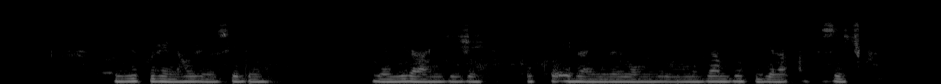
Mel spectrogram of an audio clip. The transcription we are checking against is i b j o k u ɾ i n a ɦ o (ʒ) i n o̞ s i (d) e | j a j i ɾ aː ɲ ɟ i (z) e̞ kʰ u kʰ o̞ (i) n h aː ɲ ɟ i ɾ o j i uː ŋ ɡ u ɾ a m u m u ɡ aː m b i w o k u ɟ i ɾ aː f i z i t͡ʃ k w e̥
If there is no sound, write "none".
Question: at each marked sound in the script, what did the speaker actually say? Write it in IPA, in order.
ʒ, d, ʒ, i

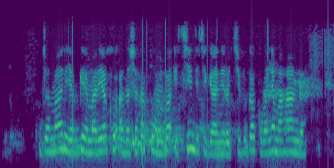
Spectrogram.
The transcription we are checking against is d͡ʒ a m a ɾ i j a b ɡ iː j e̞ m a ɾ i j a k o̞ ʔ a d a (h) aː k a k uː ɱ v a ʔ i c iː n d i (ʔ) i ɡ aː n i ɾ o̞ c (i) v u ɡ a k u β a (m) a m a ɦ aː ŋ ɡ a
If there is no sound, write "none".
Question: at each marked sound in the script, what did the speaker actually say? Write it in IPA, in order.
ʃ, c, i, ɲ

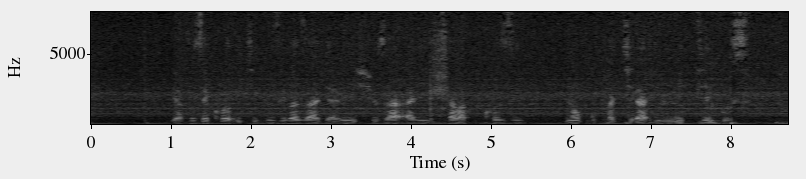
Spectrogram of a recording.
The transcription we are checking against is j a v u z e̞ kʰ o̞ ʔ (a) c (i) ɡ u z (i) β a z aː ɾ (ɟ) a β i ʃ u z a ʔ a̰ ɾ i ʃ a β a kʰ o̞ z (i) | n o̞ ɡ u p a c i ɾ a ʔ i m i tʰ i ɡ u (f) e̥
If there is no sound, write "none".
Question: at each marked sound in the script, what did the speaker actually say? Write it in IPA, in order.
i, i, i, ɟ, i, s

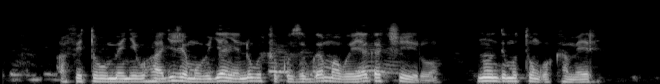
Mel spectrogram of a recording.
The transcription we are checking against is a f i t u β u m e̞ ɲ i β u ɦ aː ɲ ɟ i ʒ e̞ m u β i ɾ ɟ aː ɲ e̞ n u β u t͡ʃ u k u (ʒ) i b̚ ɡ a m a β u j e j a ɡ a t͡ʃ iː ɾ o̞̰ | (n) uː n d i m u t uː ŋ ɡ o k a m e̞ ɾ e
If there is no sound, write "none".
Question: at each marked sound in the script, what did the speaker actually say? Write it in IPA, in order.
z, n

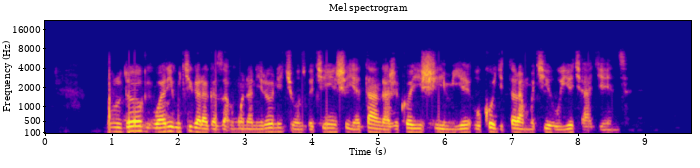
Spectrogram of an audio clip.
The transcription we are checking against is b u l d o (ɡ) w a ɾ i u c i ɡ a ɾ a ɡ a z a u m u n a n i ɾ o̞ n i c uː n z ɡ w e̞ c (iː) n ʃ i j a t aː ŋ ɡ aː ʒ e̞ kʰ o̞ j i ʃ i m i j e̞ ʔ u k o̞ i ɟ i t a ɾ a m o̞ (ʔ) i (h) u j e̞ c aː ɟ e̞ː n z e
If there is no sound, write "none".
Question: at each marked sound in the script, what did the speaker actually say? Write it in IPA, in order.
ɡ, iː, c, h

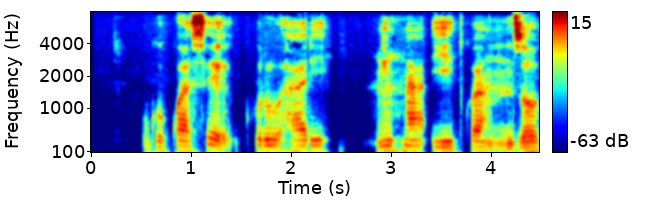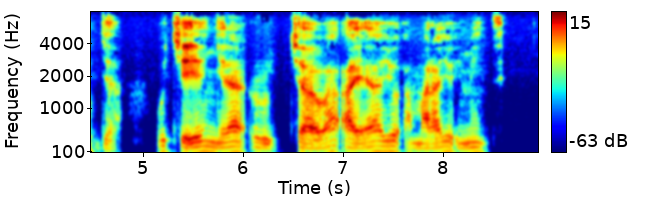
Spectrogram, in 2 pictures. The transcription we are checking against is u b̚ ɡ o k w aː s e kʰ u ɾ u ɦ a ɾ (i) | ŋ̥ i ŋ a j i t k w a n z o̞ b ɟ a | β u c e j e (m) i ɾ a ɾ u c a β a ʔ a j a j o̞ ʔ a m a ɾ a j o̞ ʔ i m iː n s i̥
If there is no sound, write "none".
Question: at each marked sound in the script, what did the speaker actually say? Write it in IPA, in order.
i, ɲ

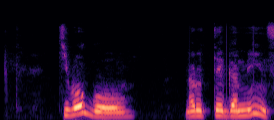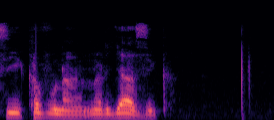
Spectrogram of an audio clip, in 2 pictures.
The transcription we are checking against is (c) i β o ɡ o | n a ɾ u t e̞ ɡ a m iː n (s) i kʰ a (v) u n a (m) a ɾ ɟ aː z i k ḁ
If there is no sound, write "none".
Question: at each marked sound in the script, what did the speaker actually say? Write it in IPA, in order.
c, s, v, n

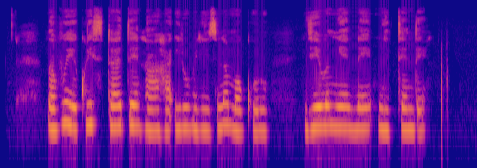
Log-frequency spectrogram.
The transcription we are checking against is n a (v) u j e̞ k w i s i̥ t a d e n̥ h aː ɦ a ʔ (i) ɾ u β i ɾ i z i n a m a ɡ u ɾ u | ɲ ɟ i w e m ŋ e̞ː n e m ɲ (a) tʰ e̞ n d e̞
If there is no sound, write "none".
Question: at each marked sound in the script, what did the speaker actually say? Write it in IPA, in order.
v, i, i

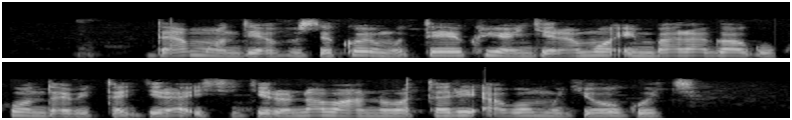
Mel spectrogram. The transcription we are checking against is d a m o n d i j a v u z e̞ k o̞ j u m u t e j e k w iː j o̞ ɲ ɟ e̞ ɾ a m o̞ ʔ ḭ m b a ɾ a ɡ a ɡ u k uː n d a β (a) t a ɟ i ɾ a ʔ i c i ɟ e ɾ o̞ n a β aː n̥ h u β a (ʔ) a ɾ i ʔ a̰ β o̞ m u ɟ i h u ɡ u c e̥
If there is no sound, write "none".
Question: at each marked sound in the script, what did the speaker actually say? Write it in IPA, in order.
i, t

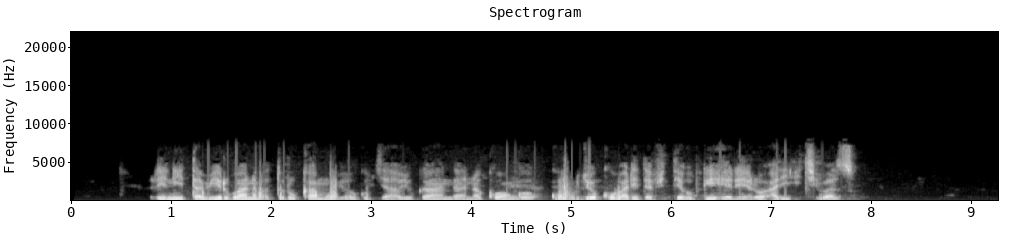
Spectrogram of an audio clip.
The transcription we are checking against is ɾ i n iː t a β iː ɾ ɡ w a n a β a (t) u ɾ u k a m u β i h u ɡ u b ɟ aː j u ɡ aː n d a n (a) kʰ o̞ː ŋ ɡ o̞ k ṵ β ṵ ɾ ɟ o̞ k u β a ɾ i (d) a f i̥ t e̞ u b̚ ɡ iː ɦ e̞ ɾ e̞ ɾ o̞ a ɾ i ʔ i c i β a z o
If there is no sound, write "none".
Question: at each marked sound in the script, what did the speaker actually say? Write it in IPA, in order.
t, a, d

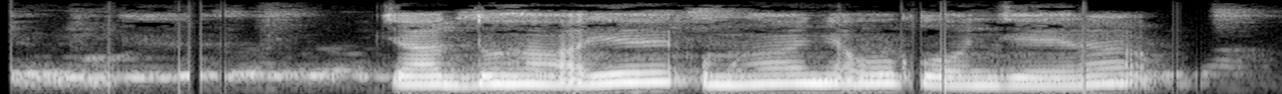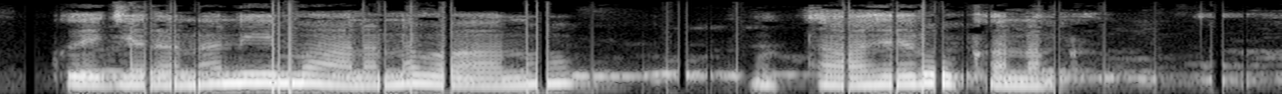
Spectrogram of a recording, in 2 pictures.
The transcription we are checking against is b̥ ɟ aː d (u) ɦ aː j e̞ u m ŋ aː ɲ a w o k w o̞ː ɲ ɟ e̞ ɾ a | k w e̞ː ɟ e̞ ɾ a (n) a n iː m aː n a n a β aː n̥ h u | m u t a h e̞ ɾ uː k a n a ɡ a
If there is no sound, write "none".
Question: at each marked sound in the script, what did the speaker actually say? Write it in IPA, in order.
u, n

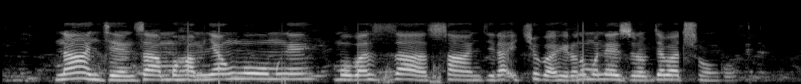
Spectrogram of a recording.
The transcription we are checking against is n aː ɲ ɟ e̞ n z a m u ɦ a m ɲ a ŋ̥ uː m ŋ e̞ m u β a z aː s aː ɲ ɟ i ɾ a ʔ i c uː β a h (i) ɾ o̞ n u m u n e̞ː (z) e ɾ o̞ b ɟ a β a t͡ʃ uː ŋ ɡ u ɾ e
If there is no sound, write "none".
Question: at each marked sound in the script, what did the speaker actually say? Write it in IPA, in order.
i, z

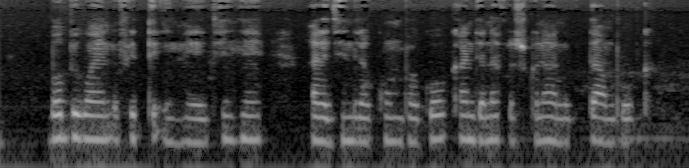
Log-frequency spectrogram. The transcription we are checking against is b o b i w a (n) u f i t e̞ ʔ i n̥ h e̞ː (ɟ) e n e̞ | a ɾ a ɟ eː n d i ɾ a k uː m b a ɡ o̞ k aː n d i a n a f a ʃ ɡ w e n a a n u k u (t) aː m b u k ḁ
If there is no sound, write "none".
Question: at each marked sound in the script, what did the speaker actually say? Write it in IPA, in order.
n, ɟ, t

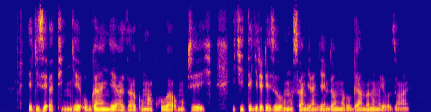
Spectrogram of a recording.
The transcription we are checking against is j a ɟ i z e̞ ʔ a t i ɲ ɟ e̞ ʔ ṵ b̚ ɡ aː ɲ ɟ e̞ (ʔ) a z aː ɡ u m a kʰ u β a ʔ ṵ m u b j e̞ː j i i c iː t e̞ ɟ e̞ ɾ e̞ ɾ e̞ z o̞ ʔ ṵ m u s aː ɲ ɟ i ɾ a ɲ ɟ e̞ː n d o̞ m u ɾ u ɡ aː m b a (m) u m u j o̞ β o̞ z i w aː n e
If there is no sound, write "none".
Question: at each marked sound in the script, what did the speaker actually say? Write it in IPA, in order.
ʔ, n

